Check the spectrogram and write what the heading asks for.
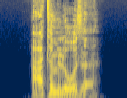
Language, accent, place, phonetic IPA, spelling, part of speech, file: German, Germany, Berlin, [ˈaːtəmˌloːzə], atemlose, adjective, De-atemlose.ogg
- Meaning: inflection of atemlos: 1. strong/mixed nominative/accusative feminine singular 2. strong nominative/accusative plural 3. weak nominative all-gender singular 4. weak accusative feminine/neuter singular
